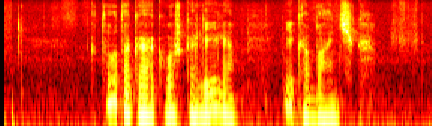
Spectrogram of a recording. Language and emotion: Russian, sad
